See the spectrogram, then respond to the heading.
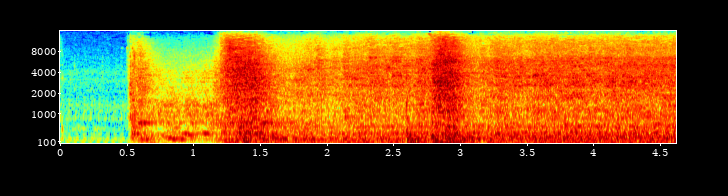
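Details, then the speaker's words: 1963 Oldsmobile, first start after replacing a leaky mechanical fuel pump with an electric one, choke set: catches at once, revs up twice briefly, then settles into a steady, even idle without stumbling; no leaks seen. "well it fired up not seeing any leaks there"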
